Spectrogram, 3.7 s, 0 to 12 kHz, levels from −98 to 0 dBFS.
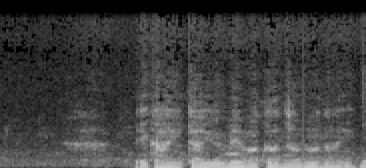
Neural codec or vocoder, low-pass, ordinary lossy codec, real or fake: none; 10.8 kHz; MP3, 96 kbps; real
